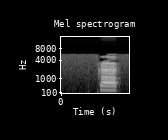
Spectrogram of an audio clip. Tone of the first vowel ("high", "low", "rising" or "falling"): low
